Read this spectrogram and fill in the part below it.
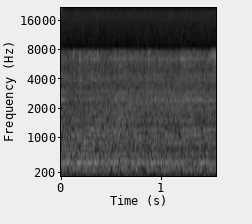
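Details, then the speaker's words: Ford Ka 2011 rear wheel: quiet, steady hum with a rough, gritty edge and harsh vibration; worn rear wheel bearing, not much play but growling, on both rear sides. "Tá roncando esse traseiro, mas não tá com muita folga, mas tá roncando."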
